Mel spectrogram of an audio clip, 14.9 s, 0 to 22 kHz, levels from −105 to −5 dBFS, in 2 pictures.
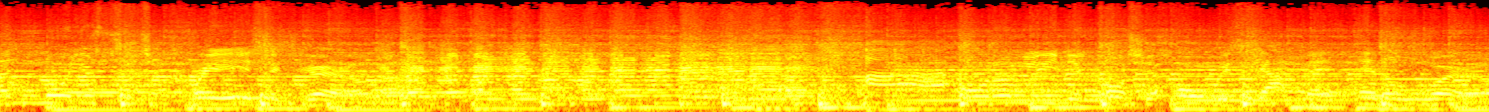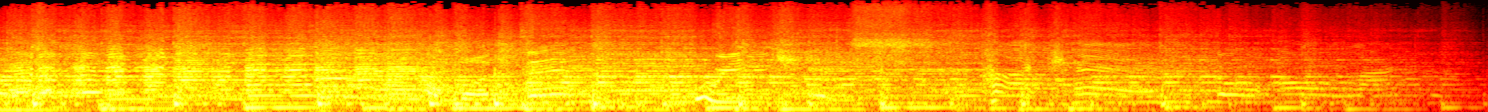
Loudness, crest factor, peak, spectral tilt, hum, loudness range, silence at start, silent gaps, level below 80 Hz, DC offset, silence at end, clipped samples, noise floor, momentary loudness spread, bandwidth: -17 LUFS; 14 dB; -4 dBFS; -4 dB/octave; none; 5 LU; 0 s; none; -36 dBFS; under 0.1%; 0.15 s; under 0.1%; -42 dBFS; 9 LU; over 20 kHz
